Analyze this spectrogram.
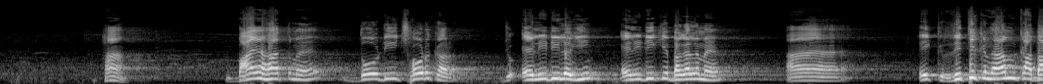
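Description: A young man speaks loudly and with passion into a microphone.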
